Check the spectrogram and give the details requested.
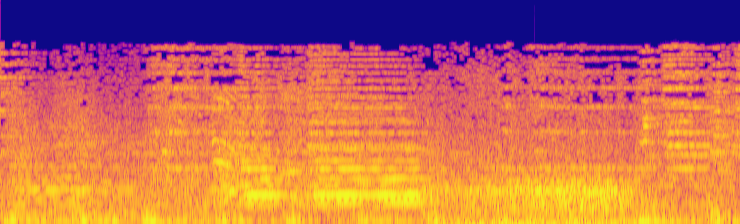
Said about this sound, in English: Hey, Blondie. Name's Jedediah. All right, Jedediah, stop the train, please. It's a big no-can-do, Cracker Jack.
